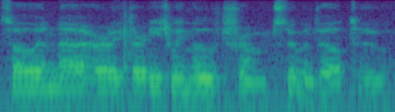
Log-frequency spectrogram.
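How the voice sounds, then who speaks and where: A man's voice with an American accent, monotone, flat intonation, a moderate pace, noticeable background noise, and audible room echo. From western Pennsylvania. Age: 80s+. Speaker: war veteran. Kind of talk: oral history interview. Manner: halting.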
